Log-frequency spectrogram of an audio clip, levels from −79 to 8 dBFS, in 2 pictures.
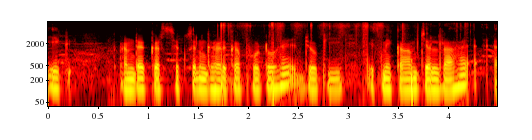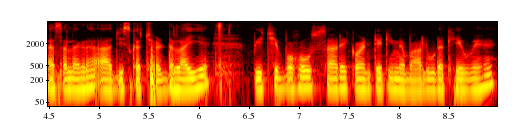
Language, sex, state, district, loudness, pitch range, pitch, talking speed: Hindi, male, Bihar, Araria, -19 LUFS, 105-115 Hz, 110 Hz, 215 wpm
